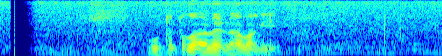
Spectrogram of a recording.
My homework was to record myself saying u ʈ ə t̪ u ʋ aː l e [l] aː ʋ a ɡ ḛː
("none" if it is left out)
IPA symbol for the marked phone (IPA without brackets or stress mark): l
